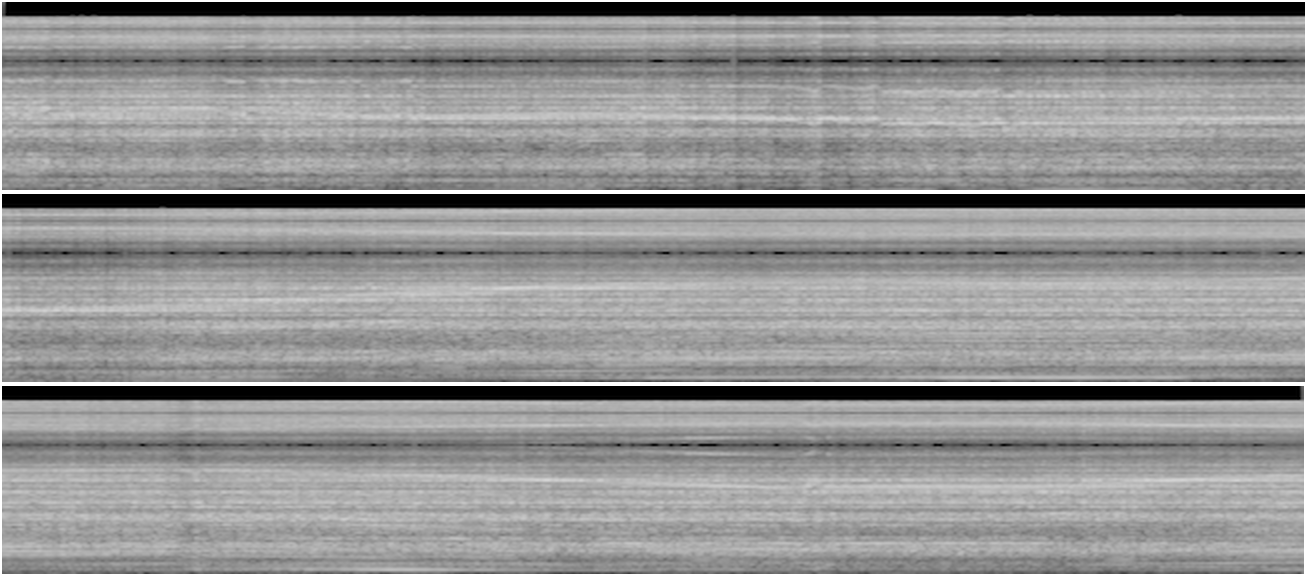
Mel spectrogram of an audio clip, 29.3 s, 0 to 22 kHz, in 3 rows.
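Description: Triumph Tiger 800's three-cylinder engine running under way, its pitch rising and falling as the bike speeds up and slows, over a steady hiss of wind and tyre noise.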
